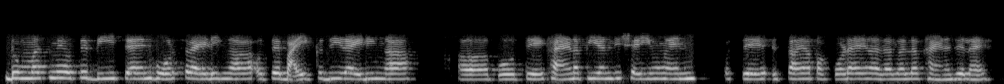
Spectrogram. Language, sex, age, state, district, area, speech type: Sindhi, female, 18-30, Gujarat, Surat, urban, conversation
